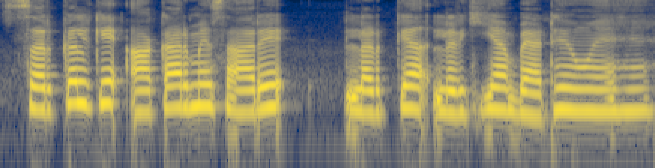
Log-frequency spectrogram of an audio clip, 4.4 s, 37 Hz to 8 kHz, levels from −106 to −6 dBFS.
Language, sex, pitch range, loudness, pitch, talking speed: Hindi, female, 220-260 Hz, -14 LUFS, 240 Hz, 135 wpm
